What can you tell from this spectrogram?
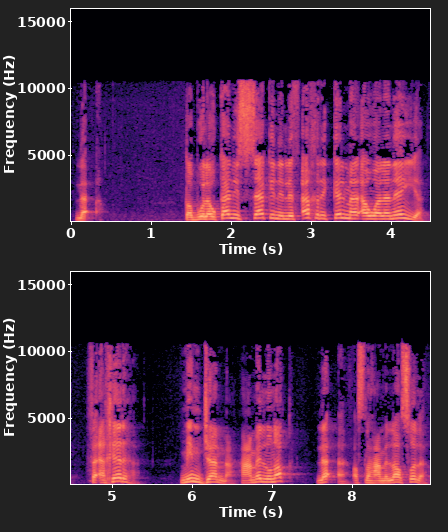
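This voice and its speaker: A woman's voice: medium pitch, lively intonation. Egyptian woman teaching Quran recitation. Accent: Egyptian Arabic. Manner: asks rhetorical questions and answers them; draws out quoted verses slowly. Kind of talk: online recitation lesson.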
